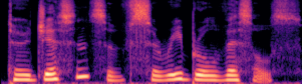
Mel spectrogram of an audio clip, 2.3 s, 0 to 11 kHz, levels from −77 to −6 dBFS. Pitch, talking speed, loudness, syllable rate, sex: 190 Hz, 105 wpm, -17 LUFS, 4.6 syllables/s, female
